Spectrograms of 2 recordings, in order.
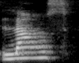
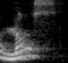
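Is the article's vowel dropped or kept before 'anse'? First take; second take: kept; dropped. First: The article keeps its full vowel before the noun. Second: The article's vowel is dropped and joined to the noun. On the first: The speaker calls it wrong. "elles disent la anse" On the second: The speaker calls it right. "Non, l'anse. C'est une voyelle. Donc, elle apostrophe"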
